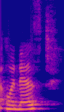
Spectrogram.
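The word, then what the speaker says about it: honest: अब ये किसकी साउंड कर रहा है, वॉल की साउंड दे रहा है, हो स्टार्ट ये कॉन्सोनेंट से रहा है, लेकिन इसकी साउंड कौन सी है, वॉल की दे रहा है। यहाँ पे एज क्या है, वो साइलेंट है, तो इसके साथ क्या लगेगा, एन।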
